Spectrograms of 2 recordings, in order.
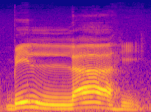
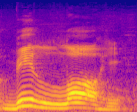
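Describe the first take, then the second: First: The L sound and vowel are thin. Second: The L sound and vowel are heavy. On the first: The speaker calls it right. "Baca nipis jika sebelumnya berbaris bawah" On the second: The speaker calls it wrong. "tak boleh"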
